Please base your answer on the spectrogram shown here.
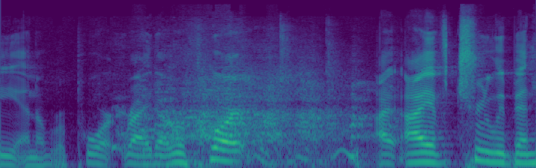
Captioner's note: laughter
